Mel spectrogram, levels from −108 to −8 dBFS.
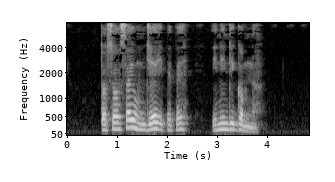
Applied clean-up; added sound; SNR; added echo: none; none; none; none.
